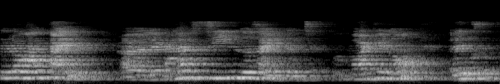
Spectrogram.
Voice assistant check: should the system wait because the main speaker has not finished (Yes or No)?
Yes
